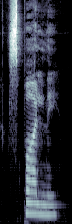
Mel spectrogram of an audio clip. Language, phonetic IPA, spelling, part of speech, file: Ukrainian, [ˈspalʲnei̯], спальний, adjective, Uk-спальний.ogg
- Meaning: sleeping (attributive) (intended to accommodate sleep)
